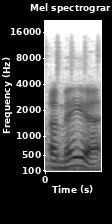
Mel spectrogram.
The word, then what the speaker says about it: Emeya: It's pronounced Emeya, and I figured we'd get that out of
